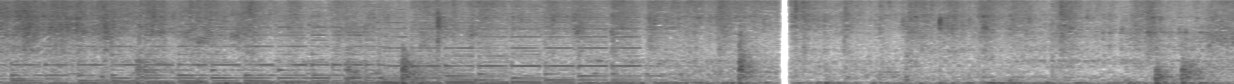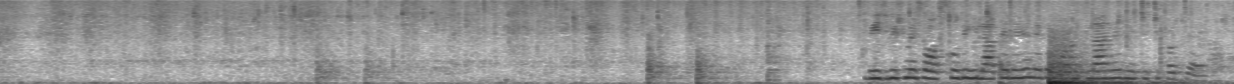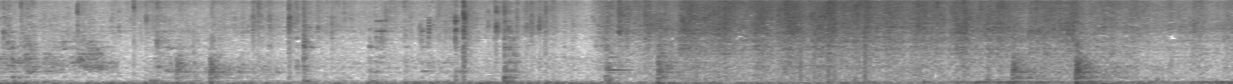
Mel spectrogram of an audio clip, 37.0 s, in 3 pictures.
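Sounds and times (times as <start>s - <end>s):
prawns sizzling in oil: 0.0s - 37.0s
spatula scraping a pan: 9.0s - 14.6s, 17.4s - 20.5s, 24.3s - 29.9s, 30.6s - 37.0s.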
